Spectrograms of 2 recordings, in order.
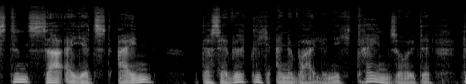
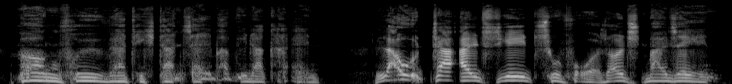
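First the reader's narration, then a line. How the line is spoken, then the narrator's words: Hoarse muttered croak. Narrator (German): krächzte er heiser vor sich hin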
